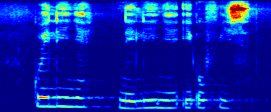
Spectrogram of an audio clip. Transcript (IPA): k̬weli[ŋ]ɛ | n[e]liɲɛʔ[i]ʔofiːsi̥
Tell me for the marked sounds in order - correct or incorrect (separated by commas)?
incorrect, correct, correct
